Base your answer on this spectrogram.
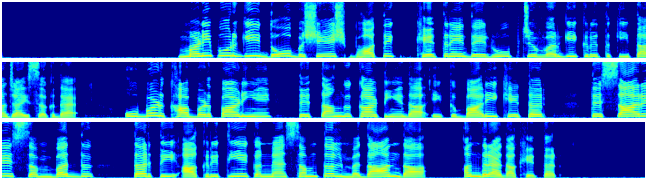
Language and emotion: Dogri, neutral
